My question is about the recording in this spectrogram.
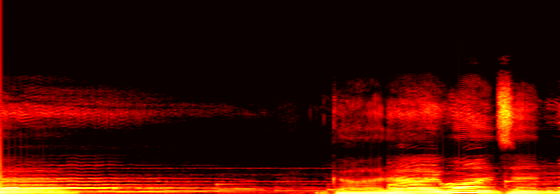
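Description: Slow worship song: a man singing over acoustic guitar and bass guitar. A held note fades almost away about halfway through, then the singing picks up again with a rising and falling melody.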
